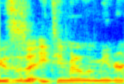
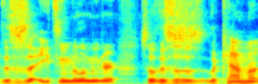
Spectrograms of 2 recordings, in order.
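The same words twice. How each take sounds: First: Thin, roomy audio from the camera's built-in mic; in-camera mic sound. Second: Closer, fuller audio from a small mic on the camera; camera-mounted shotgun mic. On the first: Filmmaker shows beginners the built-in camera mic, roomy and distant. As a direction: sound as if caught by the camera's mic across the room. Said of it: "this is how the in-camera audio sounds".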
